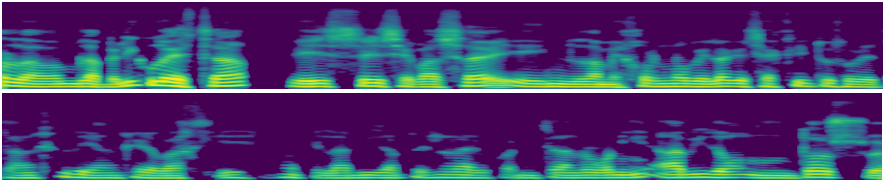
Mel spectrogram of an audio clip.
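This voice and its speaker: Older man, Tangier accent, very dark mellow voice, reflective, hesitant, dry radio studio. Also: mid-range voice, no echo. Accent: Tangier Spanish. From Tangier, Morocco. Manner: hesitant, reflective, many fillers. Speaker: author and guest. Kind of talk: radio interview.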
